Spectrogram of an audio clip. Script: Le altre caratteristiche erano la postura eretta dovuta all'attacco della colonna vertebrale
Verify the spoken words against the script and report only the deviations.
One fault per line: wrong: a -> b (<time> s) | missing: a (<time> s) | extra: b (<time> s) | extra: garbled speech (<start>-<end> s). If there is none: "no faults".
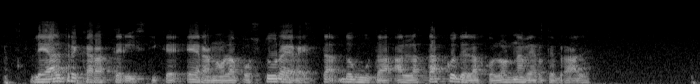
no faults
